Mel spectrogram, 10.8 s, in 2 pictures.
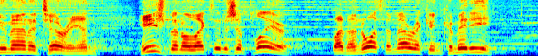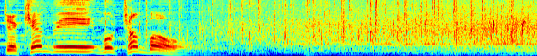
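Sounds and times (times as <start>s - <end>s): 
speech: 0.0s - 7.4s
audience applause at hall of fame induction in a big hall: 6.8s - 10.7s.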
